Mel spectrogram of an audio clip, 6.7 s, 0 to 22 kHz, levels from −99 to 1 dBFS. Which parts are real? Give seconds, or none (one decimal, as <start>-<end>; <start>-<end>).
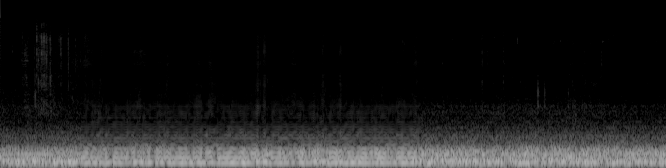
0.0-0.8; 4.2-6.7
